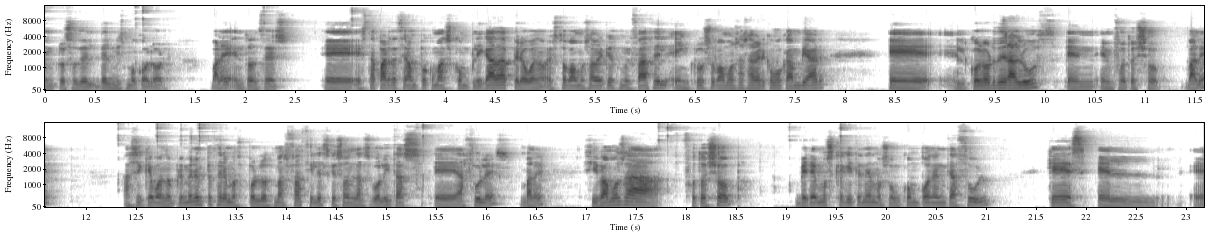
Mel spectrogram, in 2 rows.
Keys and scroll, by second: 17.7 space.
